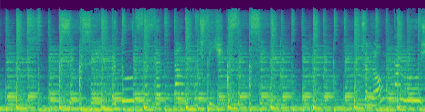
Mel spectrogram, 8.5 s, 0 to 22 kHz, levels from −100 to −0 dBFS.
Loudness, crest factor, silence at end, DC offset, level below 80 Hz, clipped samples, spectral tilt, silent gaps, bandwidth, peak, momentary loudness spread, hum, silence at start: -14 LUFS; 14 dB; 0 s; under 0.1%; -28 dBFS; under 0.1%; -5 dB/octave; none; 16 kHz; 0 dBFS; 4 LU; none; 0 s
